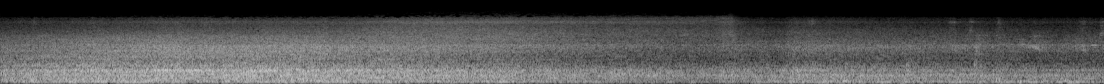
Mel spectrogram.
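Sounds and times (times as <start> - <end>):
electric locomotive passing: 0.0 - 11.0.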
